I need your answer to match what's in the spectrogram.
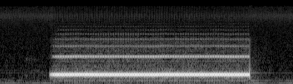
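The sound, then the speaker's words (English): A telephone call tone while calling a car technician: one loud, steady electronic beep held at a single pitch for about two seconds, then cutting off abruptly. No one speaks. “So let's give John a call.”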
